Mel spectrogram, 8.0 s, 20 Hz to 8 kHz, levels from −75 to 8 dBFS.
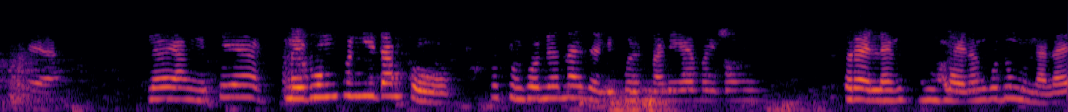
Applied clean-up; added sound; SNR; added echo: classical method log-MMSE.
